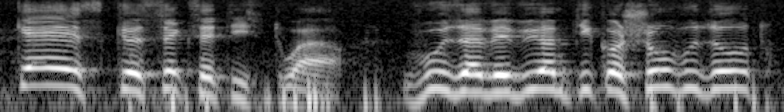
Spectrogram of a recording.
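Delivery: loud, high-pitched questioning; cross father. Acted. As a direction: demand answers as an exasperated father. Father questions his children crossly.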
